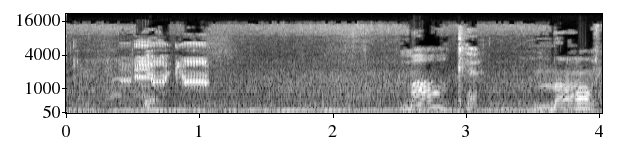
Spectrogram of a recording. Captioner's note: Ovilus speaking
